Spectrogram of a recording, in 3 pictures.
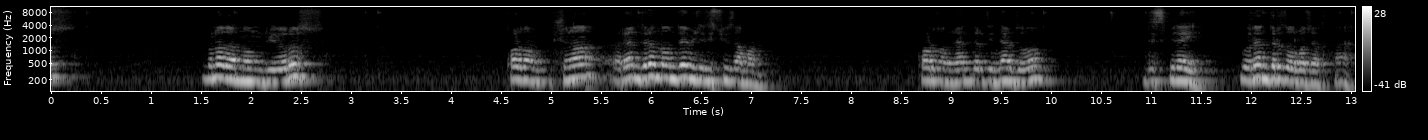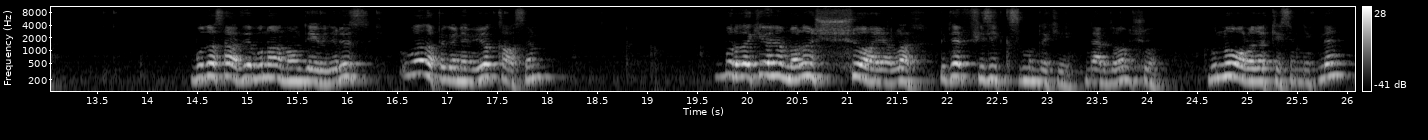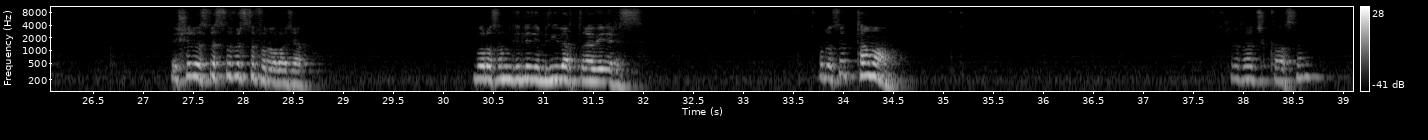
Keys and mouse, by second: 38.8-39.1 drag.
